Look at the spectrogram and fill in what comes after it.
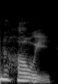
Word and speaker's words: Hoey: I have here with me on the show the one and only Jen Hoey.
